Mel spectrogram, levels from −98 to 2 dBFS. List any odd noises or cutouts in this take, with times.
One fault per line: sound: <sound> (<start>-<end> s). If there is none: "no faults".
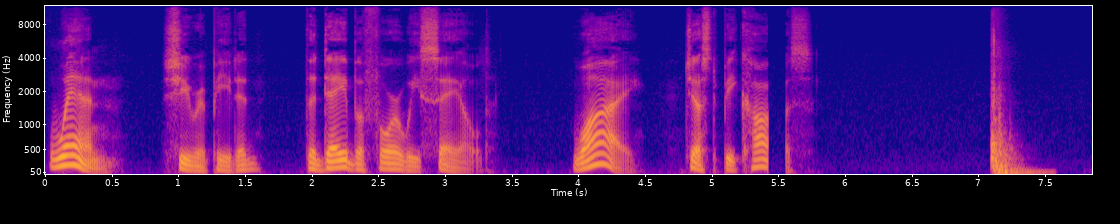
sound: dropout (5.4-5.6 s)
sound: thud (7.1-7.6 s)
